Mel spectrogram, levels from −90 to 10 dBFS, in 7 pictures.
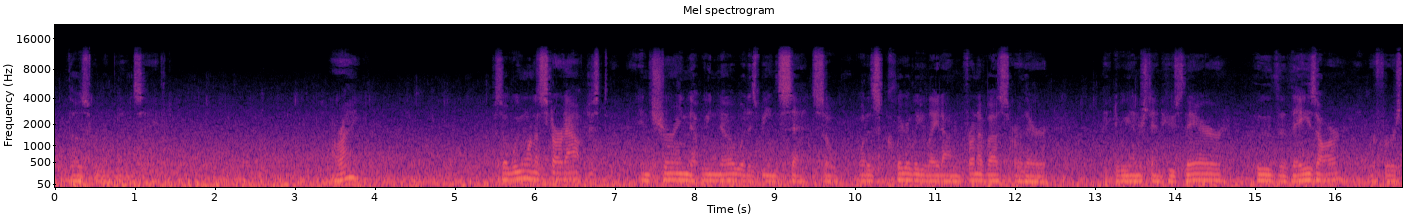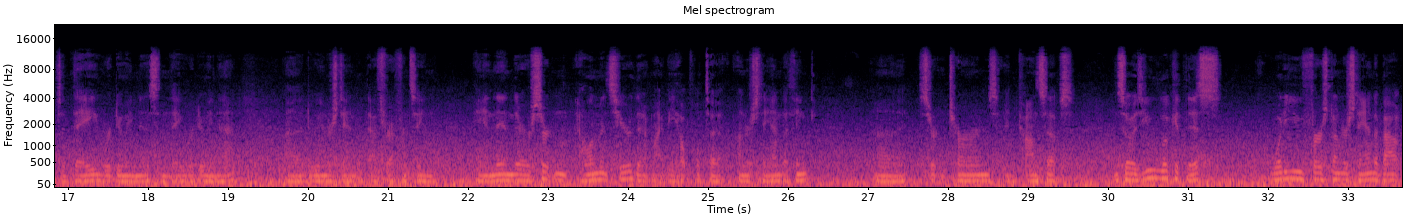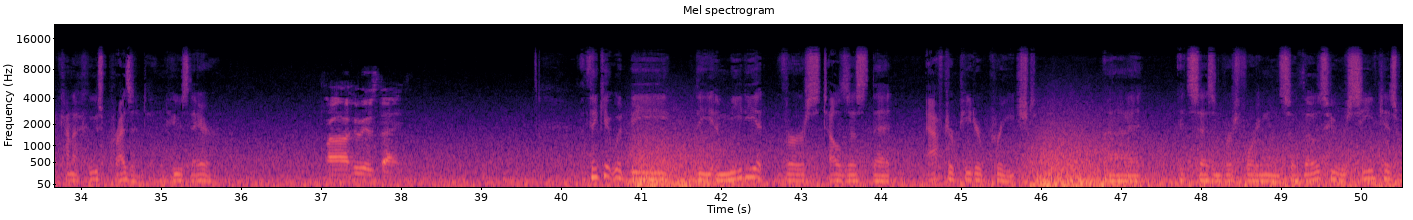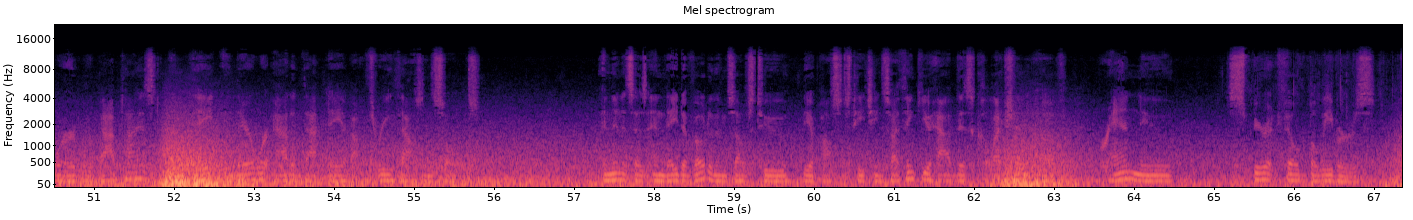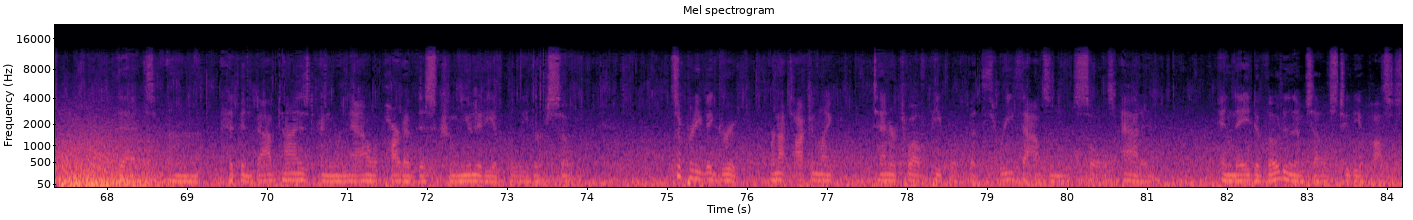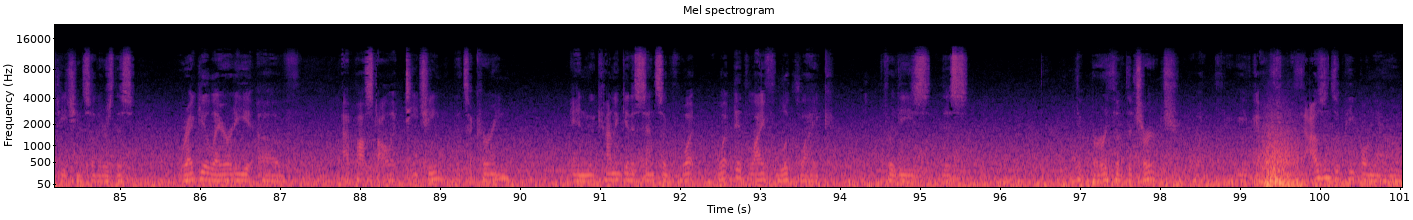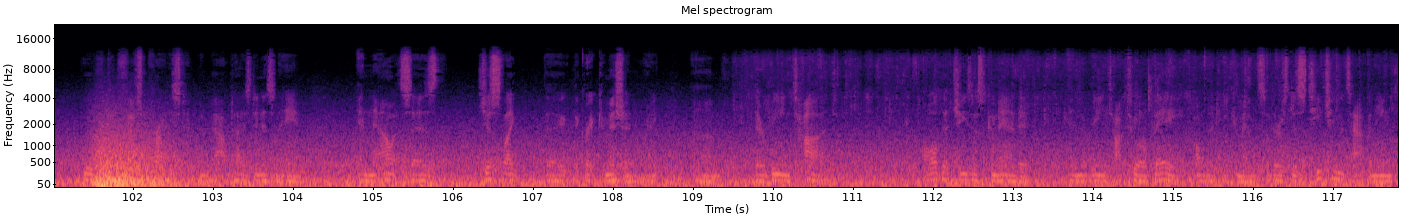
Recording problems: garbled, watery; slightly; nothing above 11.5 kHz
wind noise on the microphone; heavy; 1 dB below the speech
rain or running water; faint; throughout; 25 dB below the speech

